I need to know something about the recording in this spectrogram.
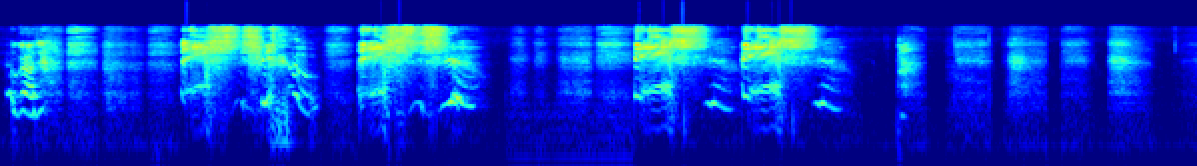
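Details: Adult female, nose tickly all day, unable to stifle: rapid run of about fifteen forceful sneezes with quick gasping breaths between, a paroxysmal sneezing fit.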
